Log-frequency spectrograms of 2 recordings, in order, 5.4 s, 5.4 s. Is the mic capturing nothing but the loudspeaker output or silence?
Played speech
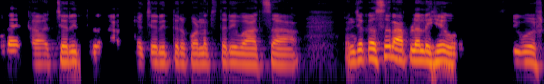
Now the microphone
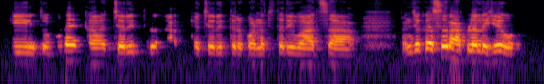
Yes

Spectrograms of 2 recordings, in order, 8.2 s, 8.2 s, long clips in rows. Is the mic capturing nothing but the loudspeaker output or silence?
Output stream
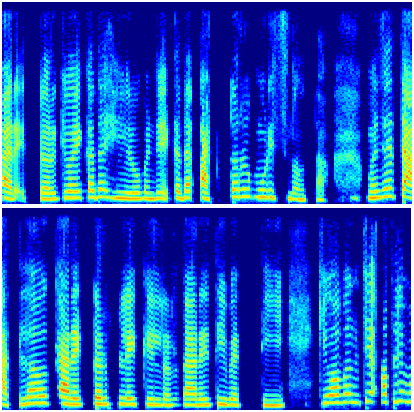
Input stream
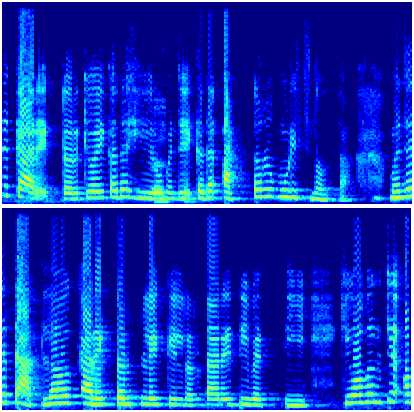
No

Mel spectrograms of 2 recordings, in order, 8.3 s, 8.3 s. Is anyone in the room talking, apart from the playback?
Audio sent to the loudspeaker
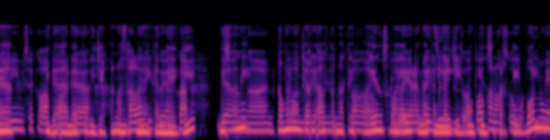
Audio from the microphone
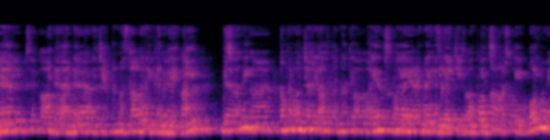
No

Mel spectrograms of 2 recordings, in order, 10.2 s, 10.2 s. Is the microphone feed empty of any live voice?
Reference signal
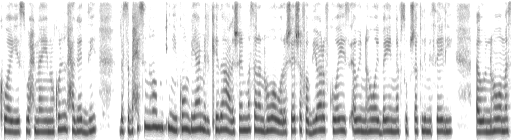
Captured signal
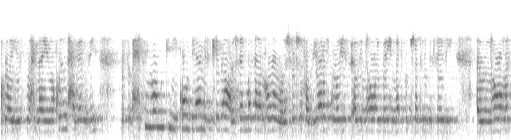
Yes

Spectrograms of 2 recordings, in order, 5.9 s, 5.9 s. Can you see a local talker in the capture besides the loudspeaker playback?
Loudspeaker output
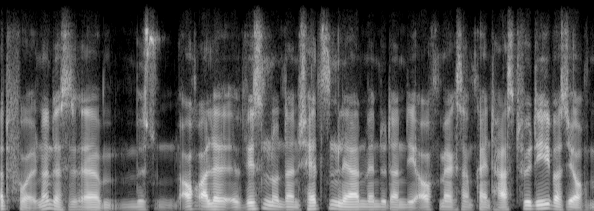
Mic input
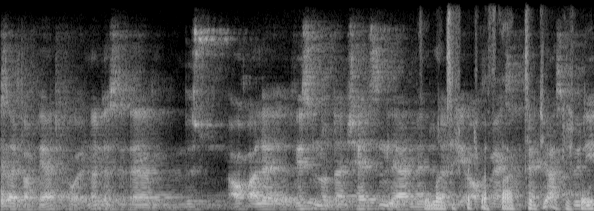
Yes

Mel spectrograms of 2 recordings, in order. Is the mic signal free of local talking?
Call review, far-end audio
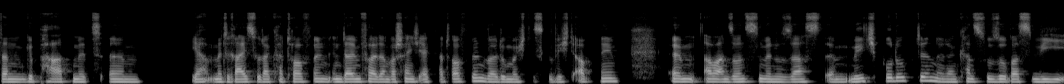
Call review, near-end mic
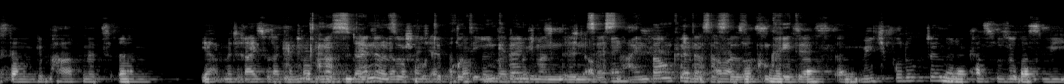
No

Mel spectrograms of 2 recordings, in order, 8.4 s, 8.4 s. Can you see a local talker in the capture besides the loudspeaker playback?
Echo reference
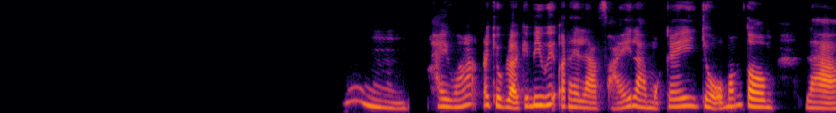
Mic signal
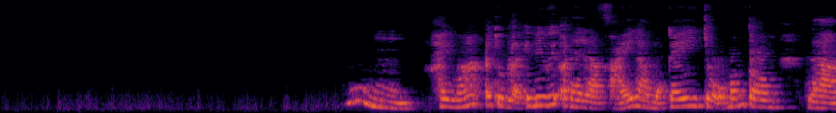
No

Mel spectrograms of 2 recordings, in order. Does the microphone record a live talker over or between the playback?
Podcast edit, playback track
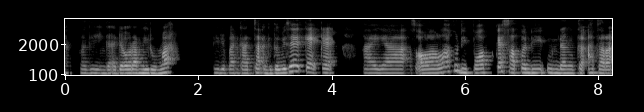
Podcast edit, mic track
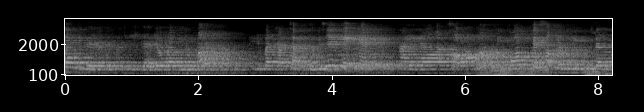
Yes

